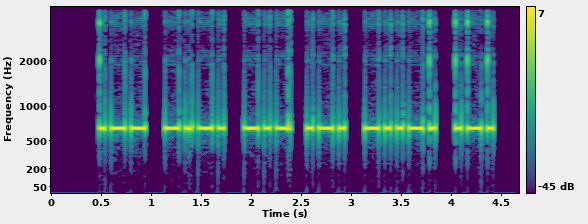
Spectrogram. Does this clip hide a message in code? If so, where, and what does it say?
Yes: Morse code from 0.5 to 4.5 s, heard as a keyed tone, about 20 wpm, 660 Hz. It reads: WCKR/R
